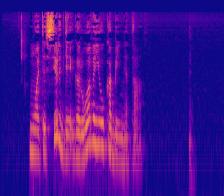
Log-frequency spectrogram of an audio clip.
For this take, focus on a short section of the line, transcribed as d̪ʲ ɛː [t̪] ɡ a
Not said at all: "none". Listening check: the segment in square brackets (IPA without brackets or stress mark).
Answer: none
